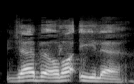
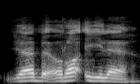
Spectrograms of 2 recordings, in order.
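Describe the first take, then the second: No difference in how they are said.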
